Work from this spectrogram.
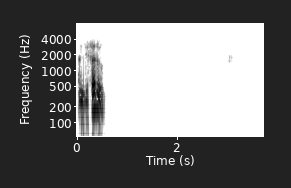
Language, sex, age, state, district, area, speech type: Dogri, male, 18-30, Jammu and Kashmir, Samba, rural, conversation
